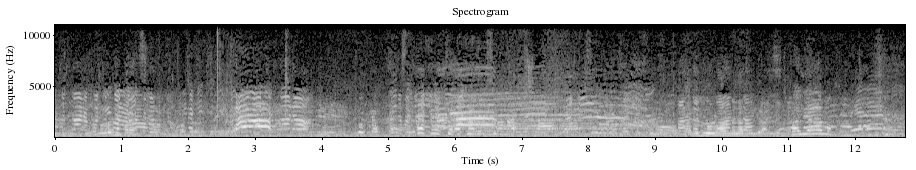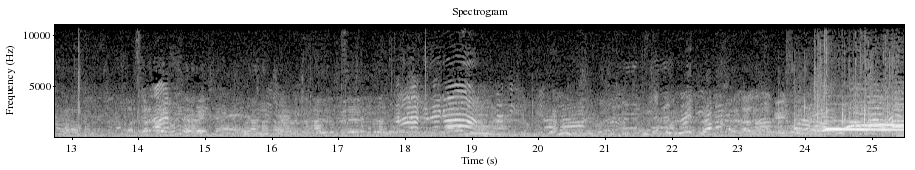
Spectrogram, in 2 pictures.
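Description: Young women shout and cheer excitedly nearby, outdoors.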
